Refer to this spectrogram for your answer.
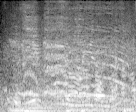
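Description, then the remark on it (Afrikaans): Live chickens cluck and crow amid a busy market, their calls mixing with steady crowd babble and voices at moderate loudness throughout. “Die levendige hoenders.”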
